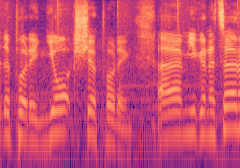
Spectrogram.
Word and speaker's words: Yorkshire: Just like Shire, like Lancashire. I'm from Lancashire. Right. Lancashire. The North Americans tend to pronounce the Shire. That's more of a sh. Sure. So Lancashire. Yorkshire.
